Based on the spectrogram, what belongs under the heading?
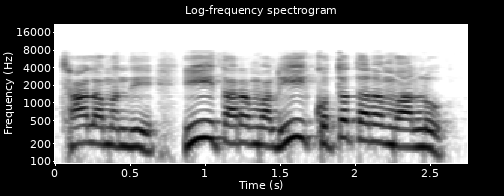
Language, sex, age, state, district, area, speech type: Telugu, male, 30-45, Telangana, Sangareddy, rural, spontaneous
